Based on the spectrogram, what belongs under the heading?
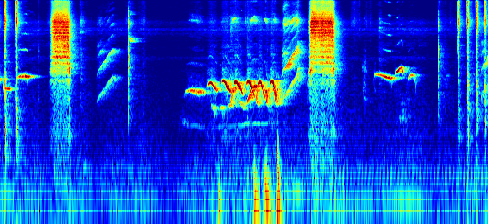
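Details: Competition-ready White-rumped shama singing strongly: clear whistles and a run of rapid warbled, zigzag notes, broken by loud harsh hissing bursts, ending in quick clicks.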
